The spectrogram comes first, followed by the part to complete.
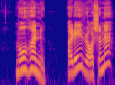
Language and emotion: Sindhi, neutral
